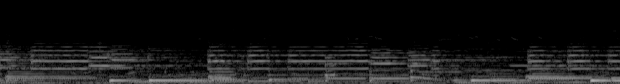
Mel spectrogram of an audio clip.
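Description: Instrumental background music: a melody of held notes over a lower line, the notes changing about every half second.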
